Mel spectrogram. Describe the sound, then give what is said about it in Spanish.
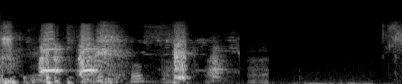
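A dog barks several times in a quick, loud burst, the yaps tumbling over each other before falling silent, with a faint noise at the very end. “Perro no hablo, soy un poco perro, pero perro no hablo.”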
